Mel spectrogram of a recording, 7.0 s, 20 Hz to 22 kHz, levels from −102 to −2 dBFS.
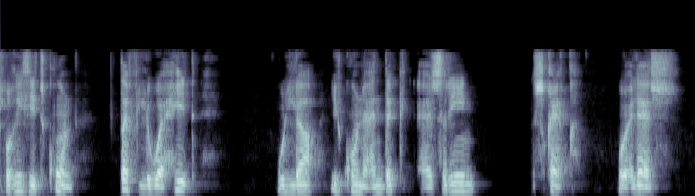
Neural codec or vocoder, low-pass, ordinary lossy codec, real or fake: none; 7.2 kHz; MP3, 48 kbps; real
